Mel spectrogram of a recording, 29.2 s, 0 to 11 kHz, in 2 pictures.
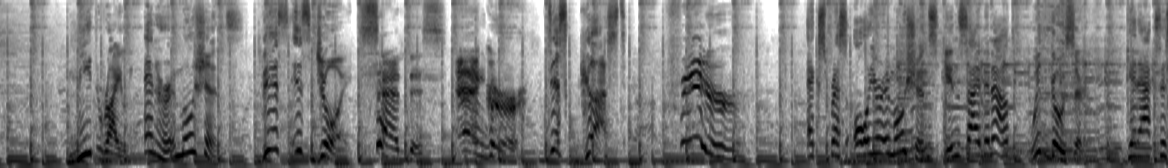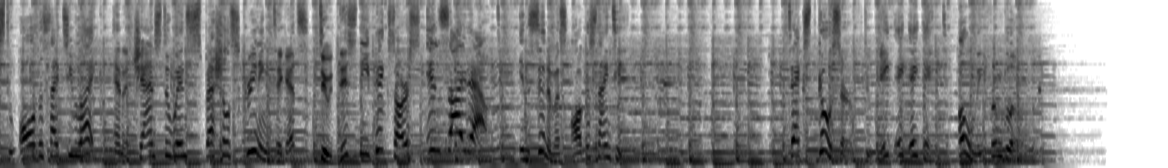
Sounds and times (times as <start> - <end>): Music: 0.0 - 28.5
Speech: 0.9 - 9.4, 10.1 - 22.5, 24.5 - 27.4.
